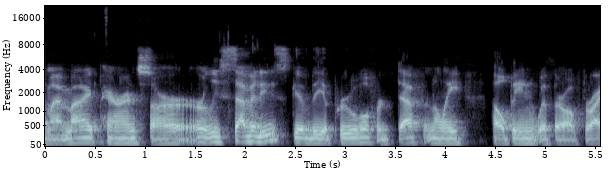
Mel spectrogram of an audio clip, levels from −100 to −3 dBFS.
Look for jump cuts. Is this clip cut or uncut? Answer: uncut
